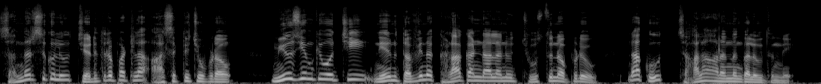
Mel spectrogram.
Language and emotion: Telugu, happy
